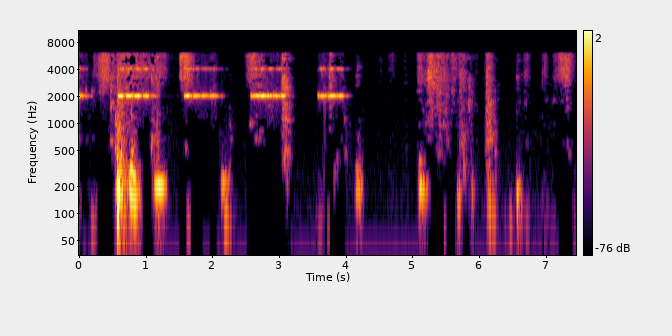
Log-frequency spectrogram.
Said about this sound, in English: I am sorry, that was an alarm that was going off. I had to control that.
